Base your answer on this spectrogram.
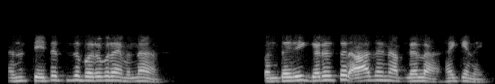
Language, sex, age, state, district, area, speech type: Marathi, male, 18-30, Maharashtra, Wardha, rural, conversation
